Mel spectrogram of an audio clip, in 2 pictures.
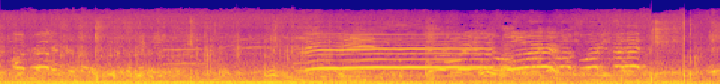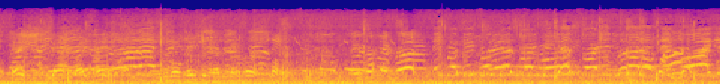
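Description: Young women and girls shout and cheer outdoors.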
